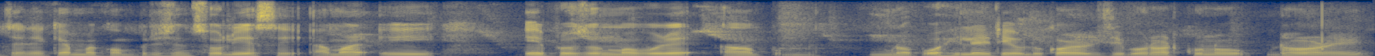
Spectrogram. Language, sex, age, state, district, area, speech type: Assamese, male, 18-30, Assam, Charaideo, urban, spontaneous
